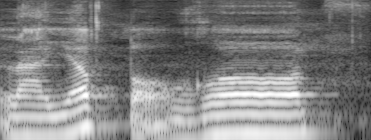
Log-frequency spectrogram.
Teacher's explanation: ghin ini jangan sampai terdengar seperti huruf G, tapi dikasih GH gitu ya, ada anginnya. Layat togho, go-nya panjangan 1 alif atau 2 harokat.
